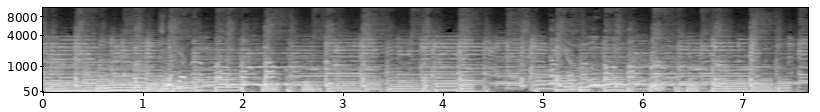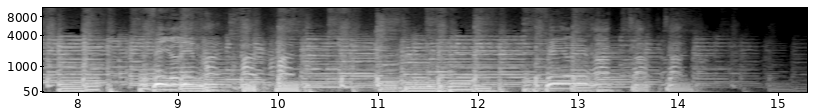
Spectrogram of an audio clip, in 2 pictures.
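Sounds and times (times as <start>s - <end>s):
party band playing: 0.0s - 14.7s.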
